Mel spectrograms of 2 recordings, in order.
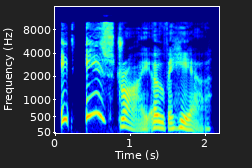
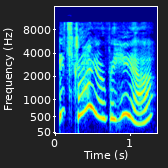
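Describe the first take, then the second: First: It is dry, with weight on it and is; stress on is. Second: Higher pixie voice, plain observation with dry stressed; pixie observing. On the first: Knotgrass admitting it really is dry, stressing it is. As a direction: concede it, leaning on it is. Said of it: "looked up". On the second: Thistlewit remarking it is dry, lightly higher pixie voice. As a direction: point it out, a touch puzzled. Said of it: "Thistlewit observed". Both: Acted.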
